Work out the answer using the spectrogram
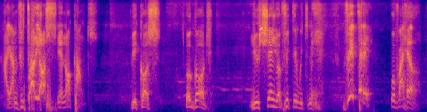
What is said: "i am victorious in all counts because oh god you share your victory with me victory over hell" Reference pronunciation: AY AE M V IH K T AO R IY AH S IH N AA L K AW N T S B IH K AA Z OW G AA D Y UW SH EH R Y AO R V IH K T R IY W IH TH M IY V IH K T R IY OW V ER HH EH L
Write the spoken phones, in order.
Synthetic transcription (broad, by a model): AY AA M V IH K T AO R IY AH S IH N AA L K AW N T B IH K AA S OW G AA D Y UW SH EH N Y AO V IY K T R IY W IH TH M IY V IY K T R IY OW V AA HH EH L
